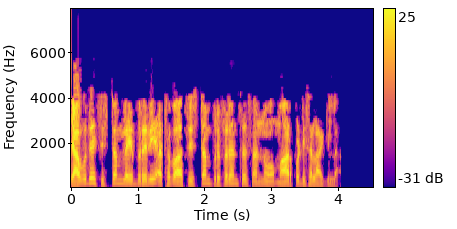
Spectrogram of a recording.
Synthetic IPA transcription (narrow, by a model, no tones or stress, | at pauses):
jaːʋud̪e̞ːsisʈɐmlɐjbɾɐɾiɐt̪ʰɐʋaːsisʈɐmpɾepʰɐɾensesɐnːumaːɾpɐɽisɐlaːɡilːɐ̰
